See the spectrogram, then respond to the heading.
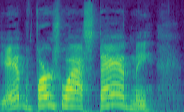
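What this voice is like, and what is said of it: Imitates a backwoods mechanic's accent. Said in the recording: “I got to do it in the accent”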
